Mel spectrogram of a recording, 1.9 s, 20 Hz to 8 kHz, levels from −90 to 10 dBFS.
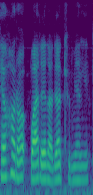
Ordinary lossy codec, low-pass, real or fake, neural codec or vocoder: none; none; fake; codec, 16 kHz, 2 kbps, FunCodec, trained on Chinese and English, 25 frames a second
